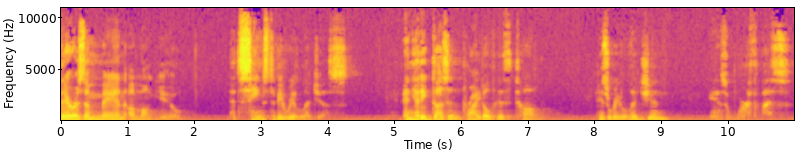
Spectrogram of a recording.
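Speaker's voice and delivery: very quiet, low, hushed, confiding close-mic delivery. Quoting the Book of James as if James leaned in, in a lowered voice. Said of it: "he leans in and he lowers his voice".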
